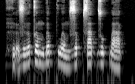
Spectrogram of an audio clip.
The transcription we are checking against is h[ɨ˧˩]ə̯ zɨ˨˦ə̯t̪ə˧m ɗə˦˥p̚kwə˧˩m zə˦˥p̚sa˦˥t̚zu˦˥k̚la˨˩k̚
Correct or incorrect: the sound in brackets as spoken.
incorrect: ɨ̰˧˨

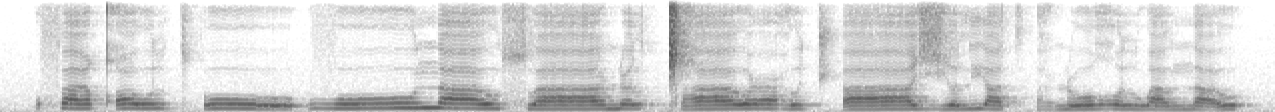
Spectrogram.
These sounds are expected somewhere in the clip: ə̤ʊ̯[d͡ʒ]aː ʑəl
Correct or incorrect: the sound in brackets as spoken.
incorrect: t͡ʃʼ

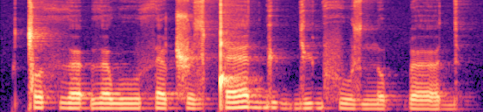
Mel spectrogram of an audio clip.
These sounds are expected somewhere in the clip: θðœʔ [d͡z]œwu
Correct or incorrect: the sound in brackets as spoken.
incorrect: ð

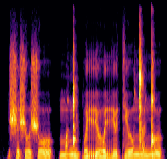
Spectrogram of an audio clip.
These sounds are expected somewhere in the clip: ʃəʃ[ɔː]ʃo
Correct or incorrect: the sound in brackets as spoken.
incorrect: ʊː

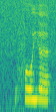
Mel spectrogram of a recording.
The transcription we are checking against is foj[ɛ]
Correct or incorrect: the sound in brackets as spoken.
correct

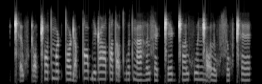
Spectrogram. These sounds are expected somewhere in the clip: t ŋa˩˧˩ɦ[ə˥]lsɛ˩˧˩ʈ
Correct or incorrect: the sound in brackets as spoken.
correct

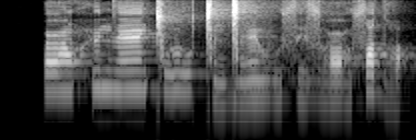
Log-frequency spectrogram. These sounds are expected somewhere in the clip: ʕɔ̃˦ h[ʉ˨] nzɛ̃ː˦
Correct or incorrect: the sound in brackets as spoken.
incorrect: ʉ˦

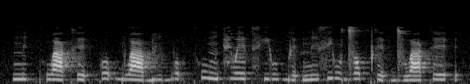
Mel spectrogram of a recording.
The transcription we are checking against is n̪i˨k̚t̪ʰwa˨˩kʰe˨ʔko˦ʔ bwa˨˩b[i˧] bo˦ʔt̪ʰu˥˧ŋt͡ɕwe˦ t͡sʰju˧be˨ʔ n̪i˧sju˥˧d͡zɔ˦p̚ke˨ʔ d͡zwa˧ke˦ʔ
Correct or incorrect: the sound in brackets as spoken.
incorrect: i˨˩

